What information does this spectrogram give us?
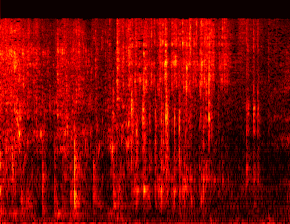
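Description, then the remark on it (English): Juice splashes and gurgles steadily as it's poured into a punch, a continuous trickling stream with no talking. “You want to shake this up before you pour it in, okay, guys?”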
